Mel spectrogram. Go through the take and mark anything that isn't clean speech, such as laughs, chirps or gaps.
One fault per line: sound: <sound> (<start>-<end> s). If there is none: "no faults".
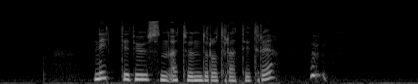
sound: laugh (3.1-3.3 s)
